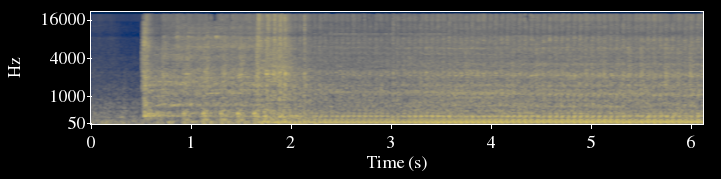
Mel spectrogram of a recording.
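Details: Craftsman LT2000 lawn tractor, unused since about 2013–2014, started right after an oil and filter change. It cranks and catches at once, then settles into an even chugging idle about three beats a second, no knocks or squeals: normal start and idle.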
